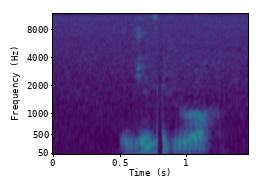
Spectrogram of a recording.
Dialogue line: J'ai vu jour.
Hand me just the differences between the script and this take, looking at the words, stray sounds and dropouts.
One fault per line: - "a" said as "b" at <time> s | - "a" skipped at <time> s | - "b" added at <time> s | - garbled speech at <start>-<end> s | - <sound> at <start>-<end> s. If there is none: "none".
- dropout at 0.8-0.8 s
